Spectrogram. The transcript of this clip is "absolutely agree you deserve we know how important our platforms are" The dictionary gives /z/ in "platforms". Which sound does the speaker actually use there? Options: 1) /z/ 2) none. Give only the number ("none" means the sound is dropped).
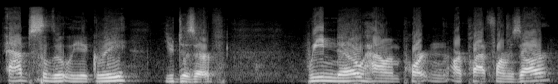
1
